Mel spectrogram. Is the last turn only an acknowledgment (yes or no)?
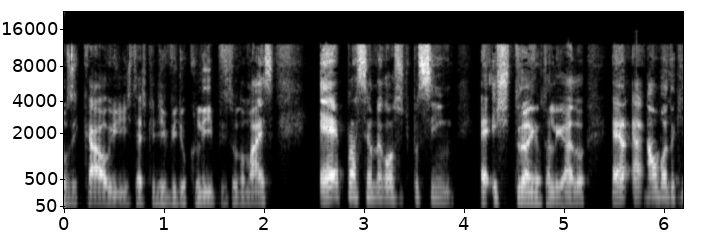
yes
